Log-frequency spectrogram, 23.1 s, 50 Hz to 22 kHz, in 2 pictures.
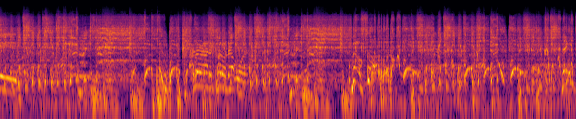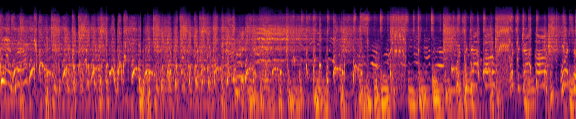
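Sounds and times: hip-hop beat: 0:00.0 - 0:23.0
turntable scratching: 0:00.0 - 0:23.0.

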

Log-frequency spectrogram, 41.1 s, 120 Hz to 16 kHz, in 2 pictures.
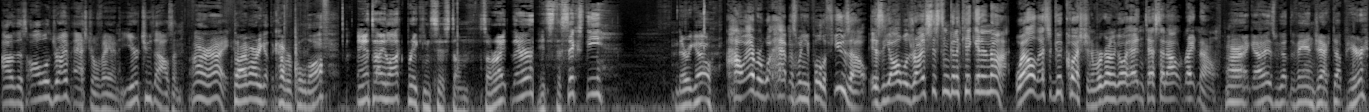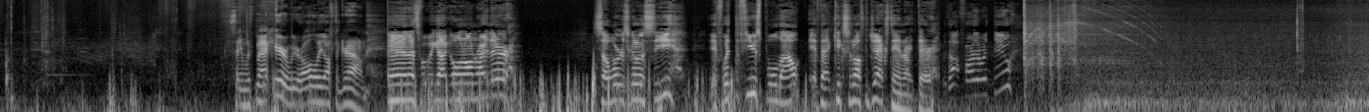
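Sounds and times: van engine idling: 0:35.9 - 0:41.0
steady low rumble: 0:37.8 - 0:41.0.

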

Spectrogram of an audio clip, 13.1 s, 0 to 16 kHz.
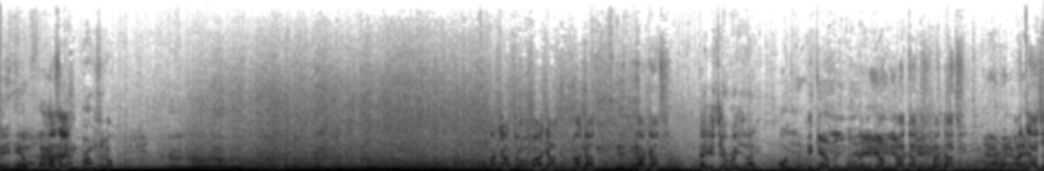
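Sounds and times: racing car engine revving: 0:00.0 - 0:13.0.

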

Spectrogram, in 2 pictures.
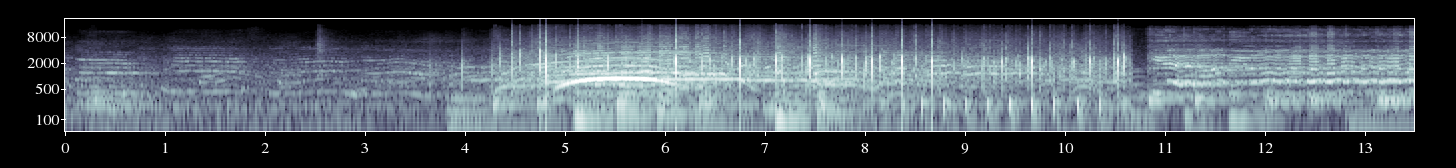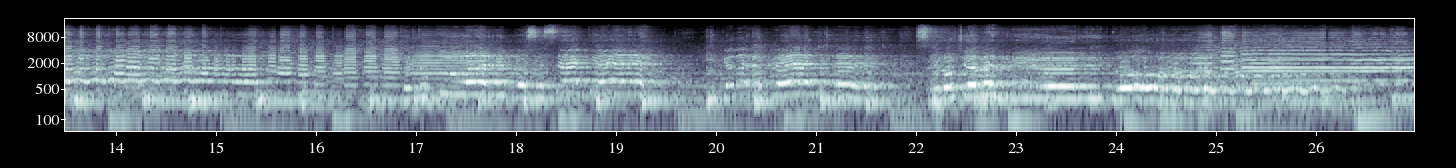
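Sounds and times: mariachi music with singing: 0:00.0 - 0:02.8, 0:03.6 - 0:26.9.

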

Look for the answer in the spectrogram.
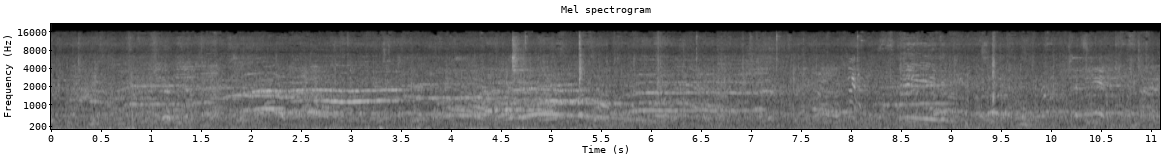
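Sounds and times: runners' footfalls: 0:00.0 - 0:11.0.

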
